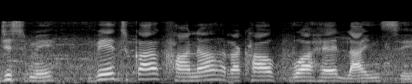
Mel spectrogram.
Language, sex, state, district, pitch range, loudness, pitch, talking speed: Hindi, male, Madhya Pradesh, Katni, 165-220 Hz, -14 LUFS, 175 Hz, 130 wpm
